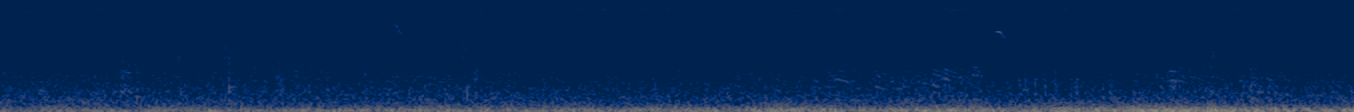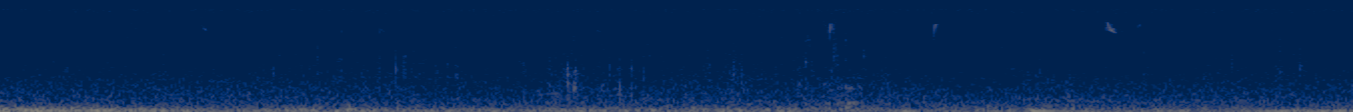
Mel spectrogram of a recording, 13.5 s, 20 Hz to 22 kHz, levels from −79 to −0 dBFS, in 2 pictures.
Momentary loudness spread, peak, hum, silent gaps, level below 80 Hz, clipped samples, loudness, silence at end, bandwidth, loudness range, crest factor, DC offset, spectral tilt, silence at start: 9 LU; -30 dBFS; none; none; -50 dBFS; under 0.1%; -49 LUFS; 0 s; 16 kHz; 8 LU; 16 dB; under 0.1%; -6 dB/octave; 0 s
